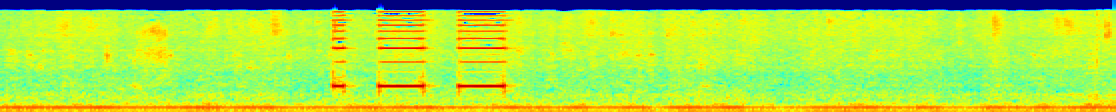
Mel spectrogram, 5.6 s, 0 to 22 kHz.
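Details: HP Pavilion dv2000 laptop at power-on, no display: over a steady low fan hum, one long and two short beeps then silence; POST beep code.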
